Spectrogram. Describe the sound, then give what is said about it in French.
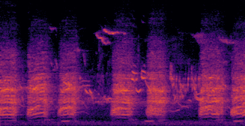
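A crow-family bird in a forest gives a series of harsh, raspy alarm calls at the presence of humans, about six rough bursts in a steady rhythm. The calls are loud, with no voices. “Il fait parfois des bruits bizarres, mais il est de la famille des corbeaux et ce ne sont pas des chanteurs.”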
